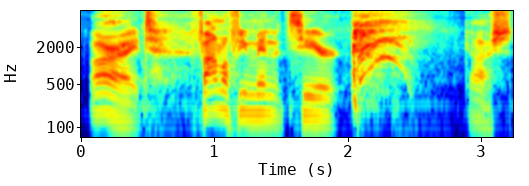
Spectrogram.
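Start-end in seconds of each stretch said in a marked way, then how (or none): 2.4-3.2 raspy cough then a muttered word; coughing mid-sentence, a bit hoarse; chesty cough. Real, not acted. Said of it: "I keep coughing".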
